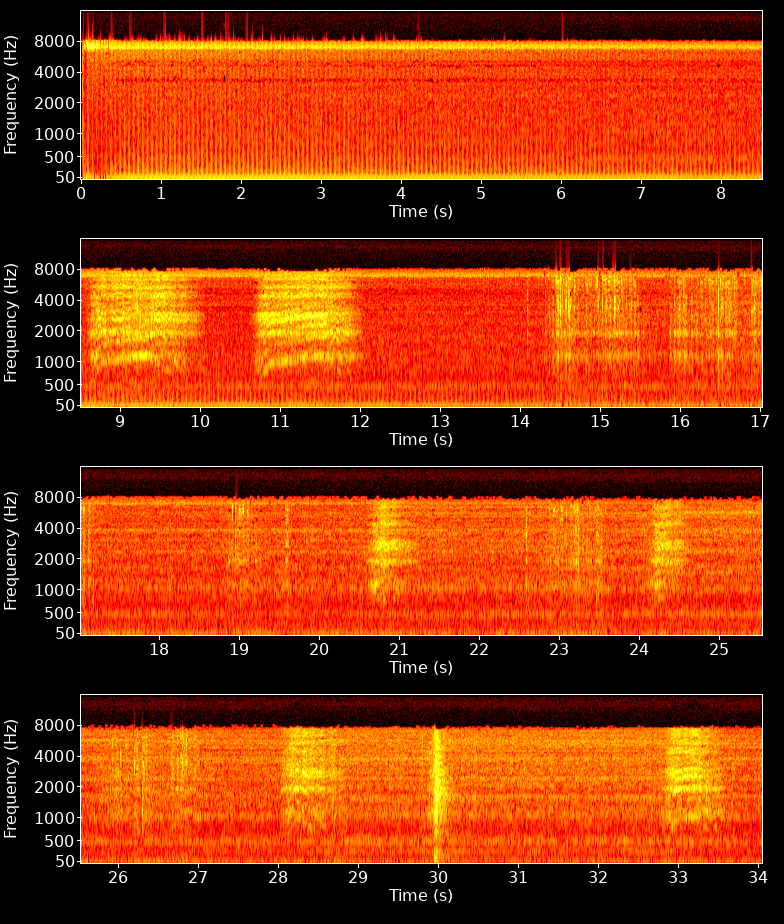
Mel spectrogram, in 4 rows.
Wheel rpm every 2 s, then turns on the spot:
0, 0, 0, 0, 50, 60, 10, 10, 10, 10, 0, 10, 10, 10, 10, 0, 30.
14-18 26-28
